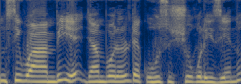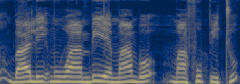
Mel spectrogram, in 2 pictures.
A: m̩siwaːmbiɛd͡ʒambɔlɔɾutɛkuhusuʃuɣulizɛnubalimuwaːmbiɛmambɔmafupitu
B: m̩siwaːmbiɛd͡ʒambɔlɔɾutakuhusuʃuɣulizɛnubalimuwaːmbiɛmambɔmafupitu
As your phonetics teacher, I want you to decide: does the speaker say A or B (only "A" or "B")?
A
